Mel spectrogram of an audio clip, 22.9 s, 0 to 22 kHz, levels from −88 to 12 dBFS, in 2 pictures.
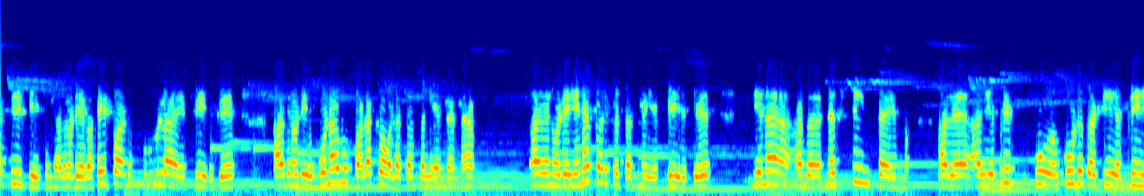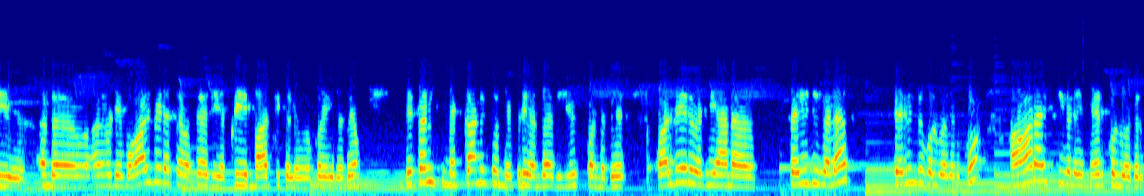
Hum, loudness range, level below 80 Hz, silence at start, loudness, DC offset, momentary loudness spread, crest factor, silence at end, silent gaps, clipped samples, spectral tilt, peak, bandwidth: none; 2 LU; -54 dBFS; 0 s; -19 LUFS; under 0.1%; 6 LU; 16 dB; 0 s; none; under 0.1%; -8 dB/octave; -4 dBFS; 4.6 kHz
